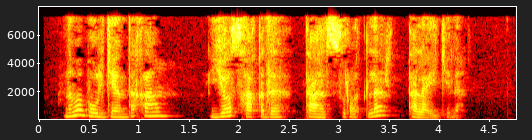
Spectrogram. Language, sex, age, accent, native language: Uzbek, female, 18-24, Andijon, Uzbek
